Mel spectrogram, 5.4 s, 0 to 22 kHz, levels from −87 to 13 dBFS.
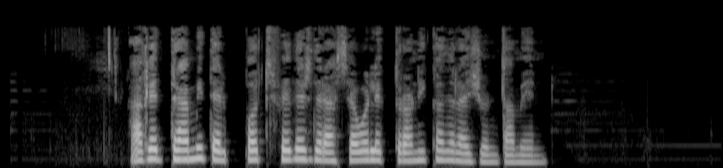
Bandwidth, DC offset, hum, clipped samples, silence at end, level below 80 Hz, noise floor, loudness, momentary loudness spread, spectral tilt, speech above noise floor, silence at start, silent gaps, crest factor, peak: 11.5 kHz; under 0.1%; none; under 0.1%; 1.35 s; -70 dBFS; -73 dBFS; -20 LUFS; 13 LU; -5 dB/octave; 54 dB; 0.95 s; none; 20 dB; -2 dBFS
